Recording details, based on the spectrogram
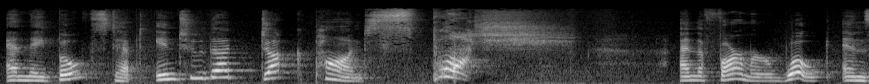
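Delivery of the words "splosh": high, hushing splosh; splash sound. A narrator's reading. Thieves step into the pond, a big vocal splosh. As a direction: draw out the splash noise.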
